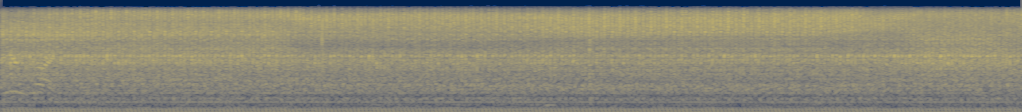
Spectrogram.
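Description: A jet of water from a hose sprays and hisses steadily.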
